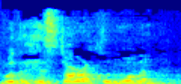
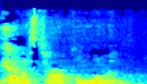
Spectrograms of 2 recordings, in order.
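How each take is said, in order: First: Said in the usual way. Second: "an" said clearly and leaned on before "hysterical"; stress on an. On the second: Shown as a demonstration. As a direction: correct it, pressing "an hysterical". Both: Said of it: "Shouldn't that be an hysterical woman?".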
